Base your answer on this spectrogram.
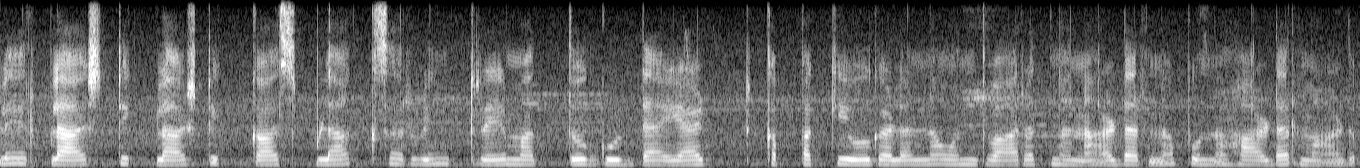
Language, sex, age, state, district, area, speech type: Kannada, female, 18-30, Karnataka, Bangalore Rural, rural, read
